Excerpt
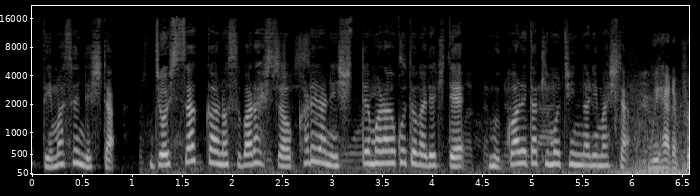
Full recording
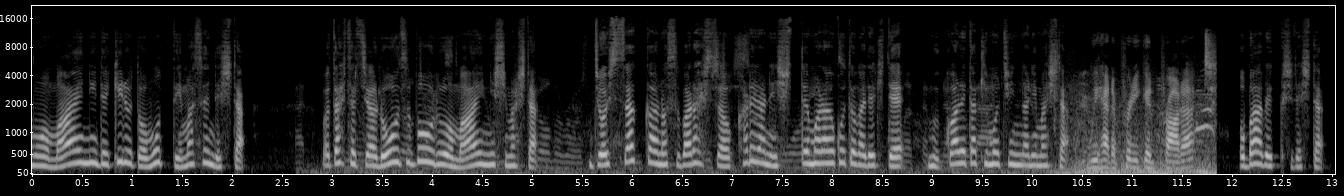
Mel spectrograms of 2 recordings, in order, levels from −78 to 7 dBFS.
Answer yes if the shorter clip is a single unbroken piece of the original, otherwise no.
no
